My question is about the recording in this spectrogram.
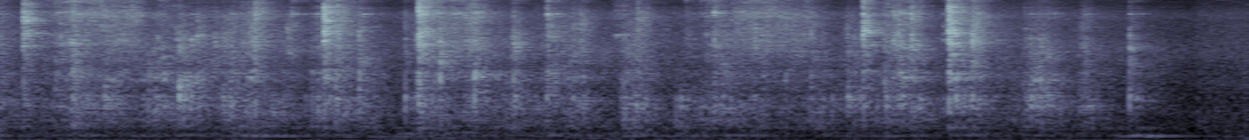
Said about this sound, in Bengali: তারপরে এই যে বড়িগুলো দিয়ে দিলাম। দিয়ে ভালো করে বড়িগুলো মাখিয়ে নিই।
